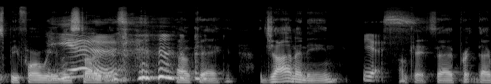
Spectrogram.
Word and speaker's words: Janani: Janani. Yes. Okay, so did I pronounce it correctly?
